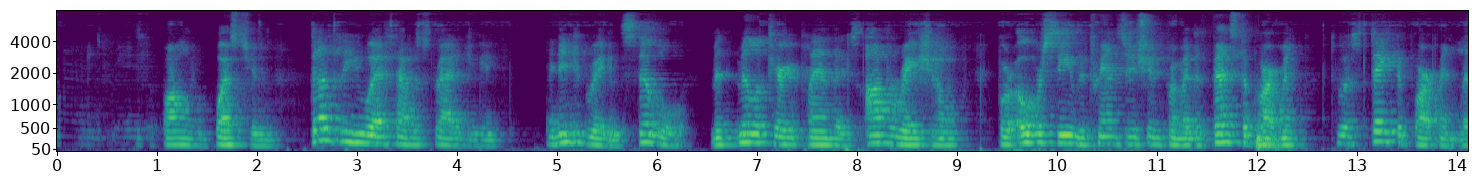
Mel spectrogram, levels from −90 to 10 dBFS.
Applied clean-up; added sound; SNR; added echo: neural mask model DeepFilterNet 3.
